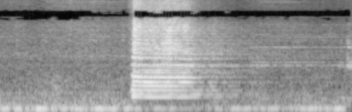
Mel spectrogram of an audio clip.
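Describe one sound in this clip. A train horn blares loudly for a moment.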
